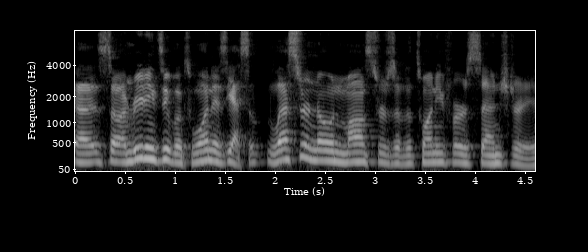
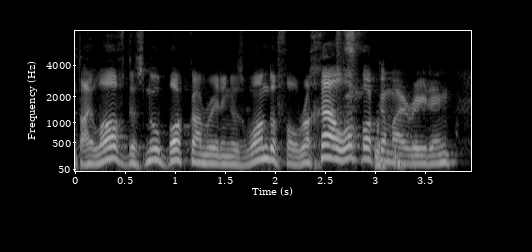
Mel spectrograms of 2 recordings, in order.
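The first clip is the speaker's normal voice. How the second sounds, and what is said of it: Thick Boston accent. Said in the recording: “with this thick Boston accent... Are you sure that's a Boston accent?... Oh, it's Boston.”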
